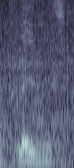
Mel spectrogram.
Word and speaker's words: Plymouth: Même si ça s'écrit TH, c'est la Plymouth.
